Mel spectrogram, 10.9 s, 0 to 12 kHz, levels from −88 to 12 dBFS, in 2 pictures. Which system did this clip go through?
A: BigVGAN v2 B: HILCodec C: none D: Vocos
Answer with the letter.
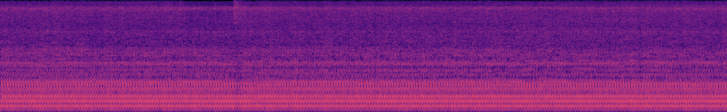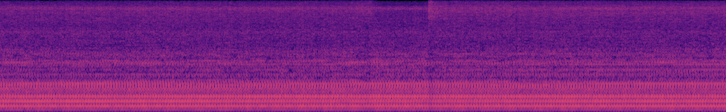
C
